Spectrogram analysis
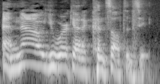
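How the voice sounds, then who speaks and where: A man's voice: high-pitched, expressive, normal speed, sharp tone, slight background noise. A man co-hosting a podcast, chatting casually, laughing often and restarting his sentences. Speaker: podcast co-host.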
